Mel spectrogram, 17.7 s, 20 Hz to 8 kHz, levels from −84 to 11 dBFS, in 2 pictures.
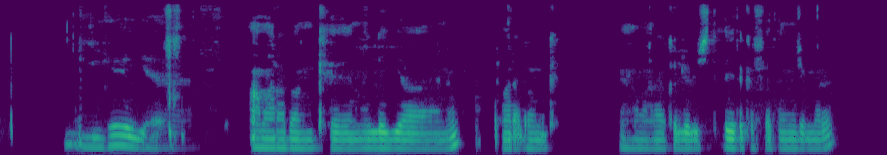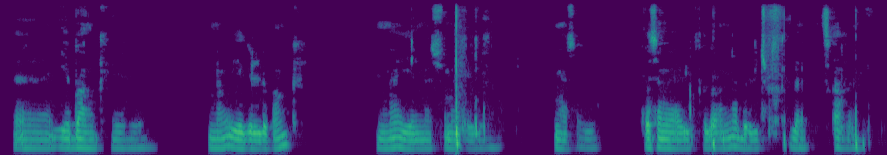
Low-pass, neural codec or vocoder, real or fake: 7.2 kHz; none; real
